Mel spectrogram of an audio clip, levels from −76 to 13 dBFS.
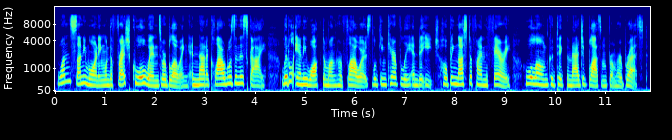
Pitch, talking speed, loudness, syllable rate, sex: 225 Hz, 220 wpm, -20 LUFS, 5.9 syllables/s, female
